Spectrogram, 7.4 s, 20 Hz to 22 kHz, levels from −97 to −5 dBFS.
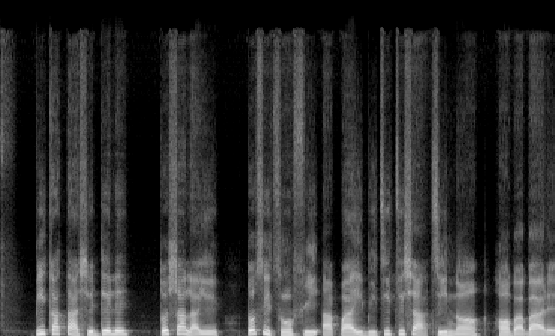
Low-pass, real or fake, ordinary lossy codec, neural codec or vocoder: none; fake; none; autoencoder, 48 kHz, 32 numbers a frame, DAC-VAE, trained on Japanese speech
